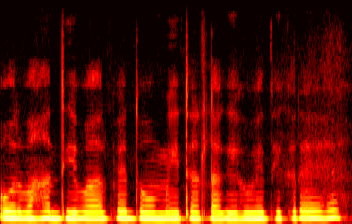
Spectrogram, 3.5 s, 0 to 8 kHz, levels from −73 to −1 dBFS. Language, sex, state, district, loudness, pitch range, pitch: Hindi, female, Uttar Pradesh, Lalitpur, -12 LUFS, 225-240 Hz, 230 Hz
